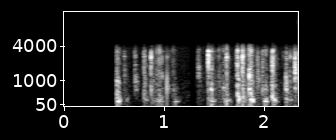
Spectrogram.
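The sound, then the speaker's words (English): Typing on a computer keyboard: rapid, irregular keystrokes clatter steadily for about two seconds, with a brief pause midway, and no voices. “So I'm going to type this up right now and type this question up right”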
